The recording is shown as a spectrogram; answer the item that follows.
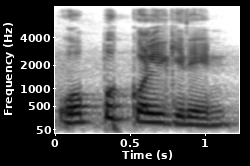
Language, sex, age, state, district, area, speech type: Tamil, male, 18-30, Tamil Nadu, Tiruvannamalai, urban, read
